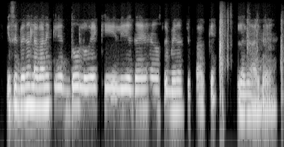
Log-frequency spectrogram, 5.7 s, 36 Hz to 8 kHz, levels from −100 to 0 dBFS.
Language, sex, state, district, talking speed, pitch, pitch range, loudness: Hindi, male, Bihar, Supaul, 190 wpm, 155 Hz, 140-160 Hz, -16 LUFS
